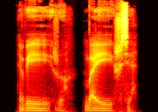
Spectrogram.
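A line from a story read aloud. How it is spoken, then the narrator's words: Through clenched teeth. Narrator (Russian): процедила Лазарес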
